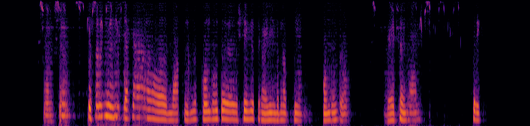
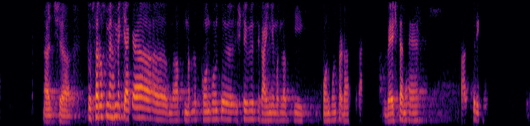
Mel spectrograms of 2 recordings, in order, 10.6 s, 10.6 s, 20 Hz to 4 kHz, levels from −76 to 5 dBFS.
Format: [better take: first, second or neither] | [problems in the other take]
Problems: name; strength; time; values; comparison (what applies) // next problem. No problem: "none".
second | noise reduction (neural separator model SepFormer WHAMR!)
